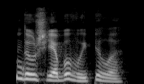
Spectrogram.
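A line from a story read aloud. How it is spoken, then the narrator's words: Wry snort. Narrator (Russian): хмыкнула в ответ Мария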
